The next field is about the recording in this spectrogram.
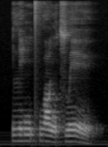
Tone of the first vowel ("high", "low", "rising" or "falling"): high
